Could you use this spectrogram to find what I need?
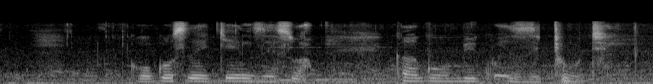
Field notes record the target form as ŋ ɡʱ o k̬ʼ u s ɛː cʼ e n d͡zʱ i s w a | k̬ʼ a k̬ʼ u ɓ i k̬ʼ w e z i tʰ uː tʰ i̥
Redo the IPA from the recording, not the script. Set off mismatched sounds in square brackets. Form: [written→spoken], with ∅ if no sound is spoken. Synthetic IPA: ŋ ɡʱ o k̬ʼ u s [ɛː→ɛ] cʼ e n d͡zʱ i s w a | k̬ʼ a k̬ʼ u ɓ i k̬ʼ w e z i tʰ uː tʰ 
